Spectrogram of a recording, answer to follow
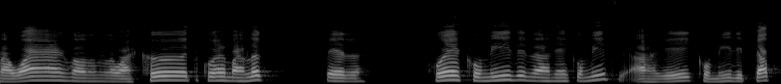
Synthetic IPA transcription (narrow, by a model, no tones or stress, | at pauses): nawaknoawahkʰət̪ʲkʷehmahlɨk | peɾo | kʷehkʰomid̪anahnʲehkomid̪a̰hɡejkomid̪apʲjat̪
